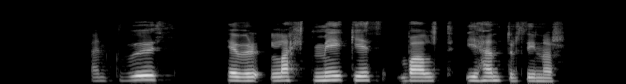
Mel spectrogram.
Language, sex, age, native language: Icelandic, male, 12, Icelandic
